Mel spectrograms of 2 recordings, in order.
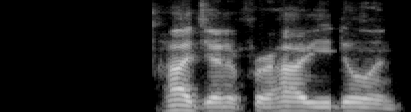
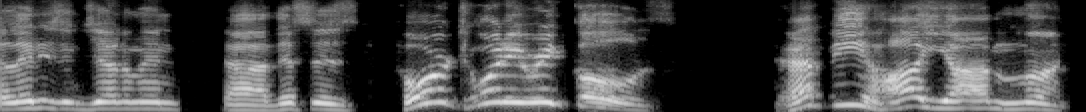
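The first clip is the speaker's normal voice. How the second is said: slow, loud showman intro; announcer intro; 4 semitones higher, 7 dB louder, slower than usual. Acted. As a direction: announce it like a host.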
